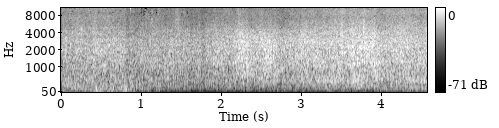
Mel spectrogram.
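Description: A steady, full roar of ocean surf washing onto the shore where many surfers wait to catch the waves, fairly loud, with some wind buffeting the microphone and no voices.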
